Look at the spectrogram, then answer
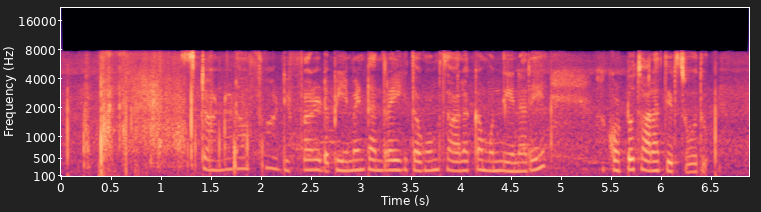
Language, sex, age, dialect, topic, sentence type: Kannada, female, 51-55, Northeastern, banking, statement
